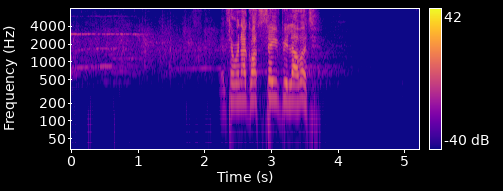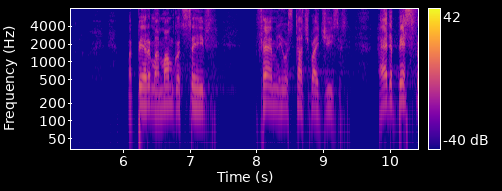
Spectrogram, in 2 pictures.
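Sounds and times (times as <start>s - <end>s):
audience hand clapping: 0.0s - 2.6s
speech: 2.2s - 3.8s, 6.1s - 7.4s, 8.0s - 10.4s.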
